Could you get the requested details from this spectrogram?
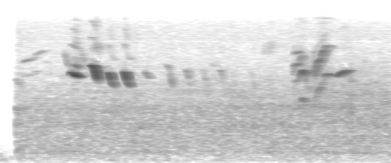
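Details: American goldfinch gives its squeaky "piggy whistle": a quick run of squeaky, high whistled notes, then after a short pause a brief second burst of twittering squeaks.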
